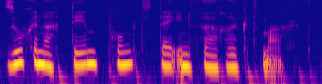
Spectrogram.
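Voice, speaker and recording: A woman playing a seductive, dominant lover, narrating intimately in the first person with a breathy, teasing delivery that often nears a whisper. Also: on the low side, steady tone, warm tone. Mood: sensual, slow. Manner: slow, sensual, teasing. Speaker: narrator and lead in an erotic audio drama.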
